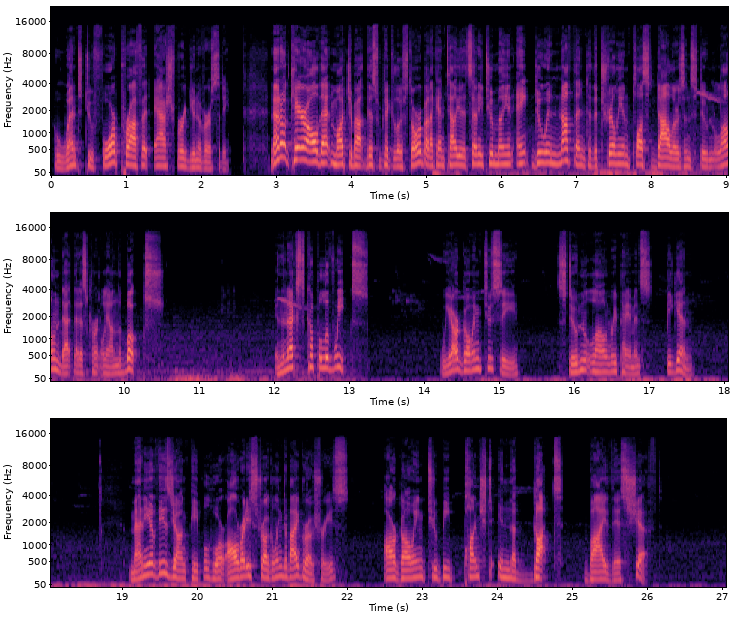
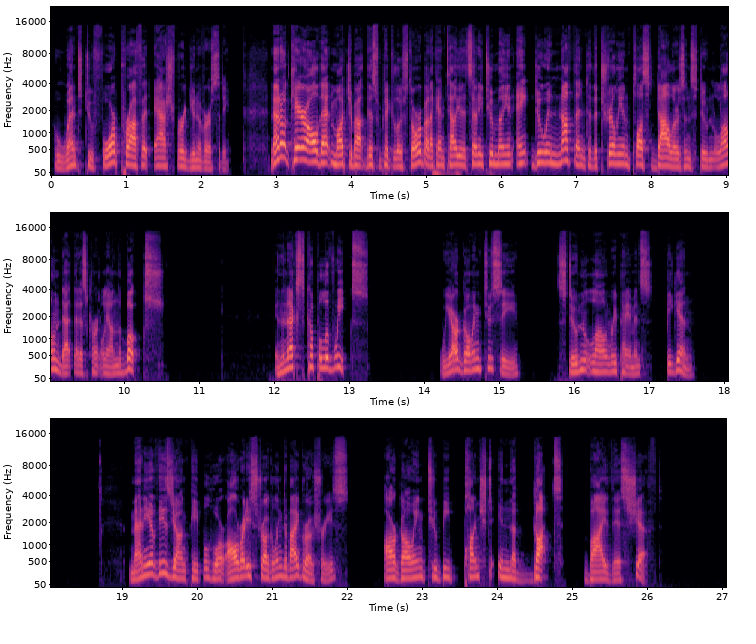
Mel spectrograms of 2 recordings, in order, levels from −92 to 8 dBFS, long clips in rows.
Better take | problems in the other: second | animal sounds; faint; from 6 s on; 25 dB below the speech

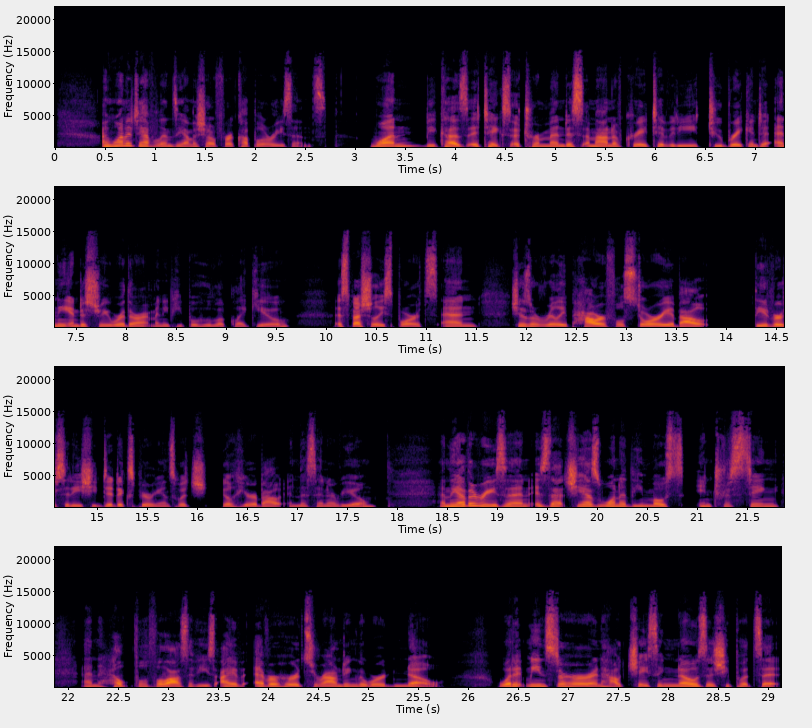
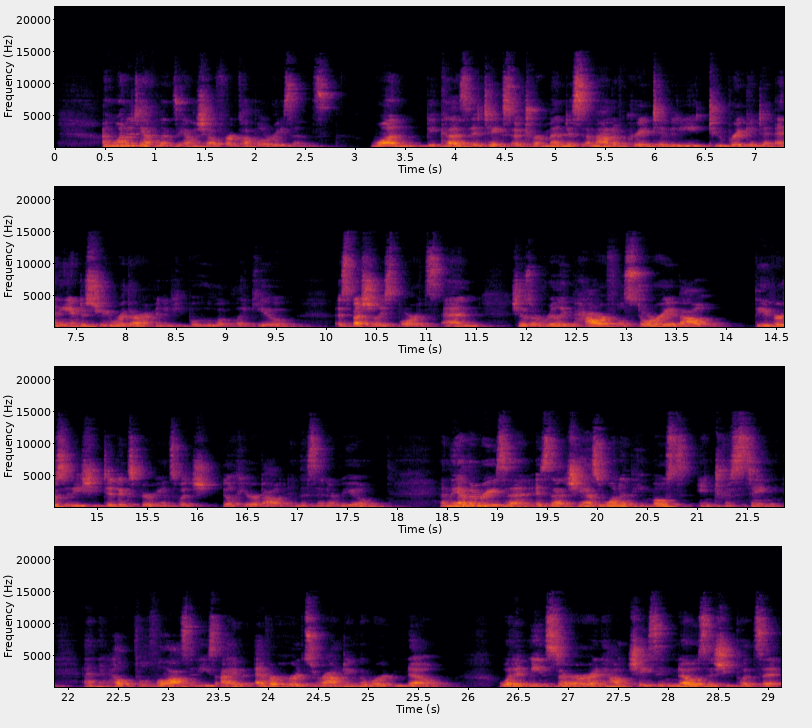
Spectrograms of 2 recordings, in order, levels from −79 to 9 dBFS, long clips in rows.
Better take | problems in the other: first | off-mic speech; far // room echo; slight; dies away in 0.4 s

